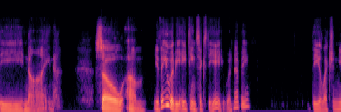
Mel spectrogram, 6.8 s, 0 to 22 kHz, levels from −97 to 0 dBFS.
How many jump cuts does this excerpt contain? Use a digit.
1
